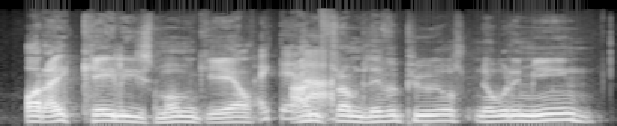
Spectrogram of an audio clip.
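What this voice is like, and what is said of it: Bad put-on Scouse accent. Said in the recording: “How are you managing to do a bad Scouse accent?”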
